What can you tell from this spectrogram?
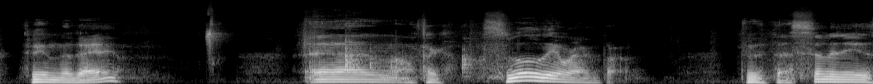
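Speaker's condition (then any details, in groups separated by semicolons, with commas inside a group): Brain injury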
